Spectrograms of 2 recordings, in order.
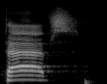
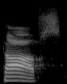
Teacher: the long sound of e stands for Latgalian long a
